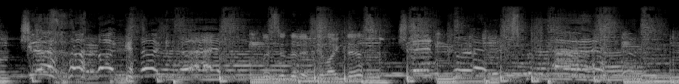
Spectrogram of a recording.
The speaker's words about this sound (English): Let me play this other jingle for you. Let me play this. But let's do the big opening. Play this.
